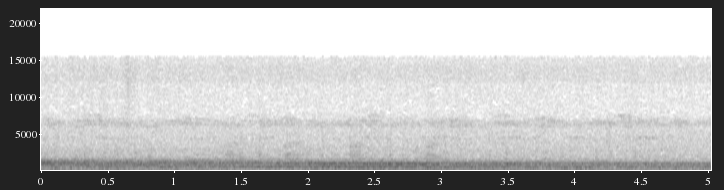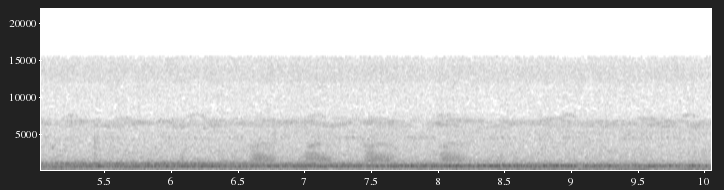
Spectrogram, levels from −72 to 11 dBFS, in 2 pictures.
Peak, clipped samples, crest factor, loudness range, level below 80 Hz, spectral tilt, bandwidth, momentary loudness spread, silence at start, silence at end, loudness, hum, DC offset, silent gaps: -16 dBFS; under 0.1%; 14 dB; 3 LU; -56 dBFS; -4 dB/octave; 16 kHz; 5 LU; 0 s; 0 s; -31 LUFS; none; under 0.1%; none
